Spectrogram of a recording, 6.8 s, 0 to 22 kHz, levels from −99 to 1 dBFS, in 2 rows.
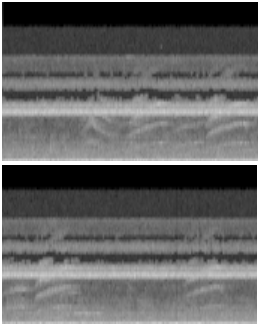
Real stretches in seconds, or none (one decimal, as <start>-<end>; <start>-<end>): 0.0-6.8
